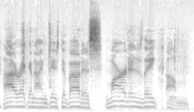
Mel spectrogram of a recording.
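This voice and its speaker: An actor playing a sly, smug outlaw with rustic western talk in a 1950s radio drama. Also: male voice, mid-range voice, lively intonation, takes it slowly, bright, forceful tone. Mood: gloating. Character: sly, smug western outlaw villain, feigning helpful local. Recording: faint hiss of old radio recording.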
